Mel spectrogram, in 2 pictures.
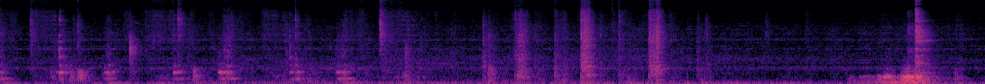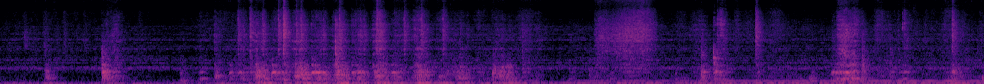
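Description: A rolling pin thumps and rolls on a wooden board.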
